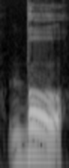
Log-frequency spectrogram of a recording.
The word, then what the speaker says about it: beau: So remember this E, A, U combination of vowels only give you the sound O, beau.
